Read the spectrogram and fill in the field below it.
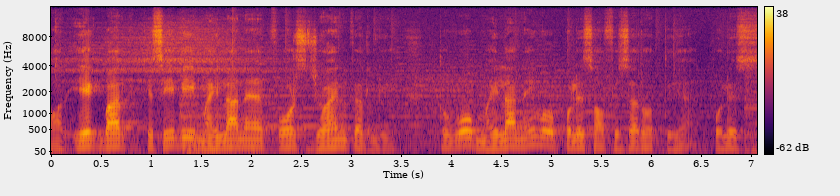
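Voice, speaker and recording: Music plays in the background as a man speaks at medium pitch with ordinary pitch variation. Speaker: police commissioner. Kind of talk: interview answer.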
